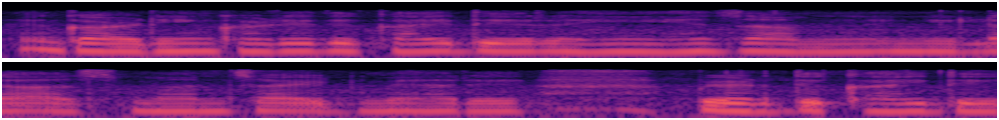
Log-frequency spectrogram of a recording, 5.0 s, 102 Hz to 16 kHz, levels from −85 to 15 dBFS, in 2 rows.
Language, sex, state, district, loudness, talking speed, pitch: Hindi, female, Bihar, Jahanabad, -31 LUFS, 180 wpm, 190 Hz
